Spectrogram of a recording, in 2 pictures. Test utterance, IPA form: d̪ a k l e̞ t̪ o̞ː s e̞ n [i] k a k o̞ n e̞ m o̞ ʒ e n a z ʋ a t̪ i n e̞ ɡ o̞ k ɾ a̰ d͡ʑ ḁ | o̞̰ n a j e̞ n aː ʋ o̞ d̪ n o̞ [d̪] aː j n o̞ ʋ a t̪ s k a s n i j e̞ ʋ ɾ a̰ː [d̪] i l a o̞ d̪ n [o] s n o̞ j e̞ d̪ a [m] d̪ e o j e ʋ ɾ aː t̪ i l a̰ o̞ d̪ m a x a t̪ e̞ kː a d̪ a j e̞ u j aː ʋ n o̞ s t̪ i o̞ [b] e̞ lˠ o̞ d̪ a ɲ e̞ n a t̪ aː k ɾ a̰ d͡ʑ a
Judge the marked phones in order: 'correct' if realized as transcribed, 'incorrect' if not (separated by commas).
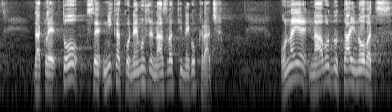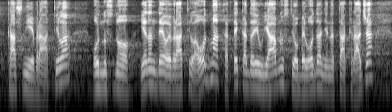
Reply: correct, incorrect, incorrect, correct, incorrect, correct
